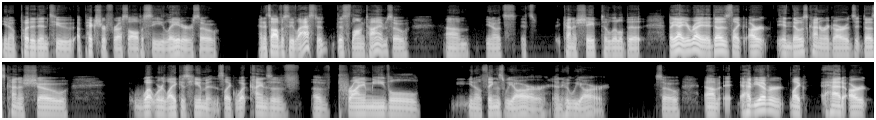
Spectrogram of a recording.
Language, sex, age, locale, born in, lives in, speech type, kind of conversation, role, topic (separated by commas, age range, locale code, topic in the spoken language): English, male, 45-49, en-US, Canada, United States, conversation, podcast, host, How does art help us understand different perspectives and experiences?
